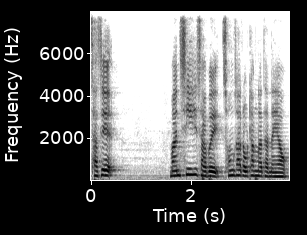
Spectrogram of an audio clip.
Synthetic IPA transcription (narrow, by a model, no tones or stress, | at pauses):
saze | mansihisabɯjsɔŋsatɾawtʰaŋnatʰanajaw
